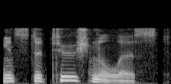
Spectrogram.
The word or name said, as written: institutionalist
